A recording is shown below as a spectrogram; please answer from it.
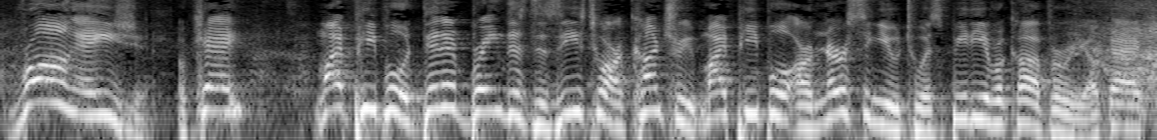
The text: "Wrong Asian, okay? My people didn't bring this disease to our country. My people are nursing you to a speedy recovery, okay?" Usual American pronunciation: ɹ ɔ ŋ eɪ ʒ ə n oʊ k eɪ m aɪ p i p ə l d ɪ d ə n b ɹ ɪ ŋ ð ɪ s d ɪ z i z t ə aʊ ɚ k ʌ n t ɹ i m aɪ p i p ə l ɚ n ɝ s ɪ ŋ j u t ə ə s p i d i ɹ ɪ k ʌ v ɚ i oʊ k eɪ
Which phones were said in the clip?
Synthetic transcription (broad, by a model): ɹ ɔ ŋ eɪ ʒ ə oʊ k eɪ m aɪ p i p l d ɪ d n b ɹ ɪ ŋ ð ɪ s d ɪ z i z t ə aʊ ɚ k ʌ n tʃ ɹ i m aɪ p i p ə l ɚ n ɝ s ɪ ŋ j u t ə ə s p i d i ɹ ɪ k ʌ v ɚ i oʊ k eɪ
